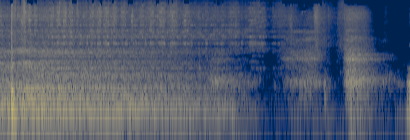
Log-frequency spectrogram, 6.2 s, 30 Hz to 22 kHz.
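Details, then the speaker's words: 2017 Subaru Crosstrek, driver's side rear wheel spun by hand with the microphone next to the tire: a dry, rough growl fading as the wheel coasts. The bearing was heard as a low rumble at 15–20 mph and was replaced. "curious to see how that picks up on the camera, if anything, but the driver's side wheel bearing is making noise. Sounds dry and noisy."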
